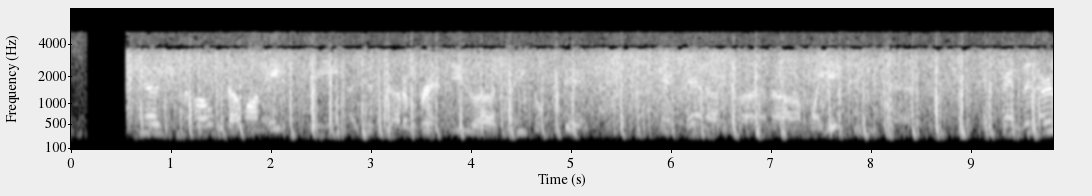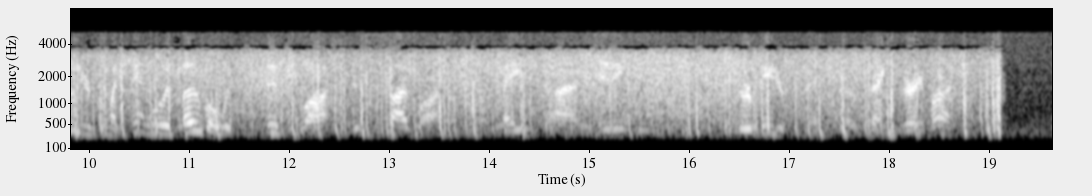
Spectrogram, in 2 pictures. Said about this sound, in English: you're just barely making it over the white noise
